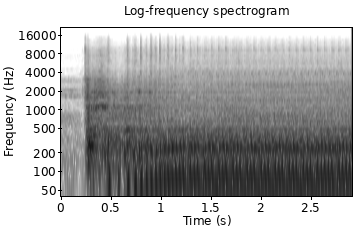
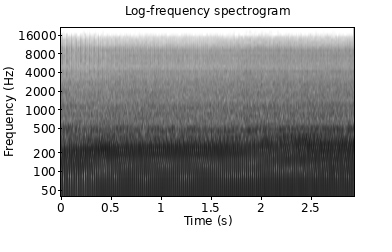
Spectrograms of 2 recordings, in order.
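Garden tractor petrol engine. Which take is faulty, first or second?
second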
